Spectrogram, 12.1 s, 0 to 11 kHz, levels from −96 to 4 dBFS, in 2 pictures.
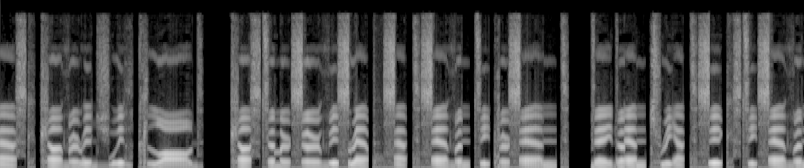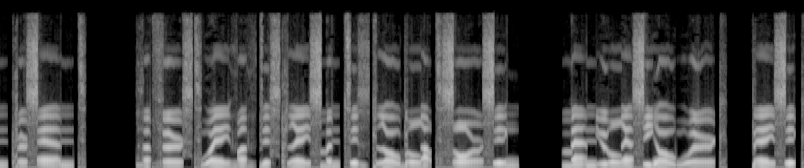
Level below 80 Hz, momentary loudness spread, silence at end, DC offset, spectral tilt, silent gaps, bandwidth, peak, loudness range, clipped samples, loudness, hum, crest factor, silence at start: -52 dBFS; 6 LU; 0.05 s; 0.1%; -4 dB/octave; 1.53-1.72 s, 3.05-3.09 s, 4.27-4.43 s, 5.13-5.17 s, 6.68-7.04 s, 9.93-10.25 s, 11.48-11.66 s; 10.5 kHz; -2 dBFS; 1 LU; under 0.1%; -22 LUFS; none; 20 dB; 0 s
